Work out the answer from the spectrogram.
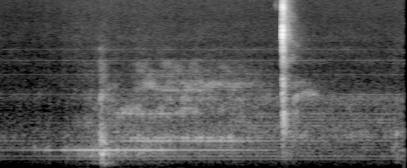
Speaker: it is moving the arms, but it seems like they keep getting stuck. So there could be either something wrong with the little motor in here, or it's hitting something in the ice mold or something like that.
